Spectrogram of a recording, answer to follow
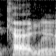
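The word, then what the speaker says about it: Köln: bought some tickets to the curtain or cologne if you like the English pronunciation and went to the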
